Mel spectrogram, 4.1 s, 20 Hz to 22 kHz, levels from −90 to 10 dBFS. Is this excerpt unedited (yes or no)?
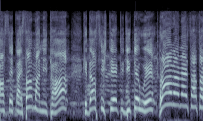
no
